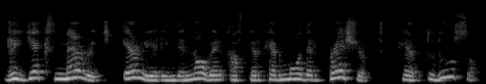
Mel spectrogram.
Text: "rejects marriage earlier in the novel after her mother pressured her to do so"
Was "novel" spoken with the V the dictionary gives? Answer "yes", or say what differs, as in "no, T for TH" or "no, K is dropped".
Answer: no, B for V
